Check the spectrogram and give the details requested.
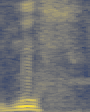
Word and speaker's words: WWOOF: it was called and i realized it was pronounceable woof so um we went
